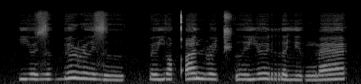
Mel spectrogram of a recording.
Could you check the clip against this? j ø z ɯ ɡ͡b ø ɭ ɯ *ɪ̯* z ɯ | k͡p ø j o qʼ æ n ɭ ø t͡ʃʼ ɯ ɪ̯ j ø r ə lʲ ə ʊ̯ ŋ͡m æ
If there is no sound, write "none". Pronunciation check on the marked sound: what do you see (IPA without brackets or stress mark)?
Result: ɪ̯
